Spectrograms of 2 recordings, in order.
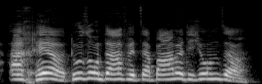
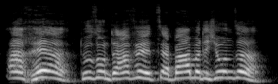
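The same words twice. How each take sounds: First: Crying out. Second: High, loud pleading cry for mercy; much louder cry. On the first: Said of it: "schrien sie". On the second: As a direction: cry out louder, begging to be heard. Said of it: "Doch sie schrien noch viel lauter". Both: Acted.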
